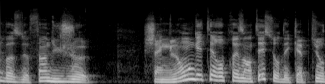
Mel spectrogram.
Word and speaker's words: Sheng Long: pour espérer me battre mais en chinois les kanji de cho oyu le dragon ascendant se prononcent shine longue dans la première version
